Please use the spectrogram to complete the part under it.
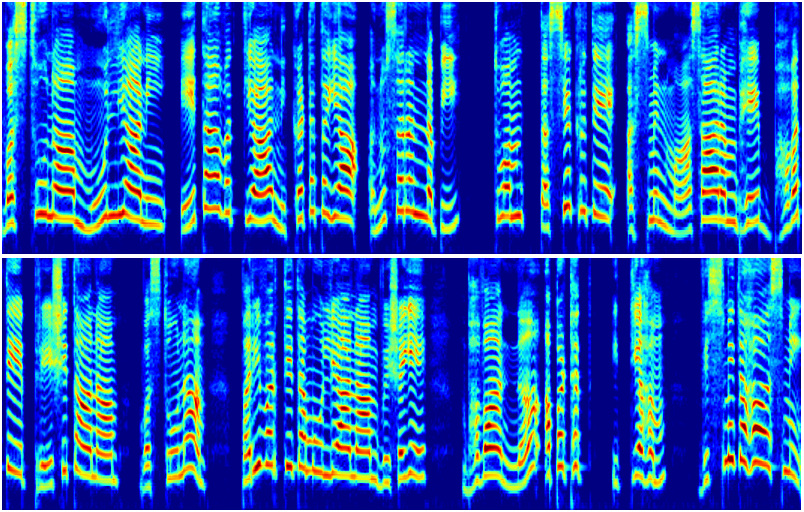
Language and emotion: Sanskrit, surprised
